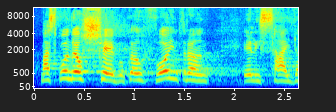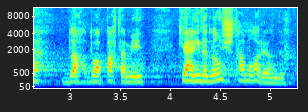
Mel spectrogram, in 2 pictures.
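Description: A woman preacher, giving a sermon full of personal testimony that swings between loud exclamations and hushed storytelling. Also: mid-range voice, fast, husky. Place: church. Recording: church hall reverb.

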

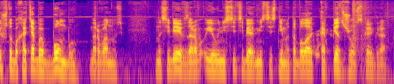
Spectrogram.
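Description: A man co-hosting a live gaming stream, chatty and excitable, rambling with fillers as he talks. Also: mid-range voice. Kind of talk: casual live stream chat.

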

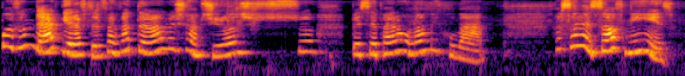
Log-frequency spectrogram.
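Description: A woman voicing a whiny, resentful young male gladiator who complains in a raised, high voice. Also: lively intonation, a bit bright. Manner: whining, resentful.

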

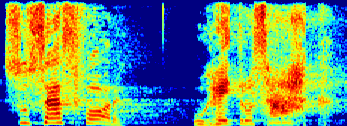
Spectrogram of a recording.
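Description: A man, a pastor preaching a lively sermon to couples, joking and acting out quarrels. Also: sits high, a little slow. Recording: long hall reverb.

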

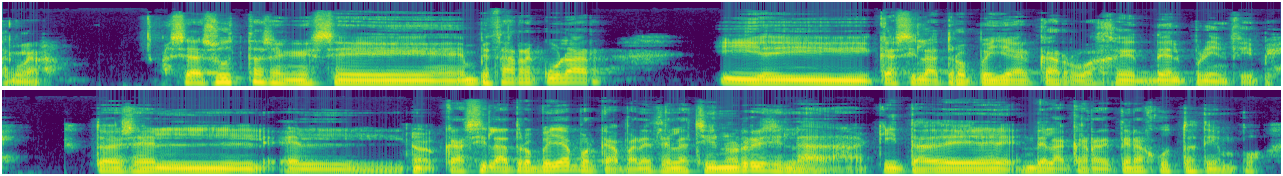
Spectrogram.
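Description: A man with a Spain Spanish accent, chattily recapping a series episode with crude slang and asides. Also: mid-range voice. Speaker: series reviewer.

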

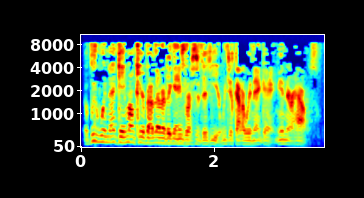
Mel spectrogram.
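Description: A man ranting loudly as a sports fan in a vlog, repeating himself and swinging his voice up and down. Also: racing, husky. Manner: loud, animated, repetitive, big pitch jumps. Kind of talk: excited fan rant.

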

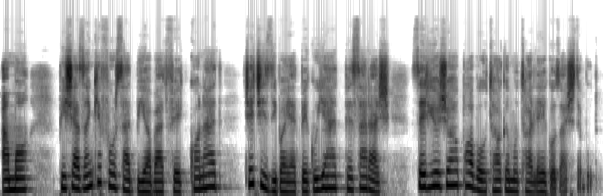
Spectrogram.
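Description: A woman calmly narrating a short story as an audiobook. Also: mid-range voice, few pauses. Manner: calm, even reading.

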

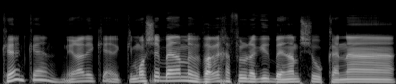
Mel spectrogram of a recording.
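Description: A man with an Israeli accent speaks in casual conversation. His medium-pitched voice is clean and resonant, recorded dry. He explains by way of examples and rhetorical questions. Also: gravelly, dry recording.

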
